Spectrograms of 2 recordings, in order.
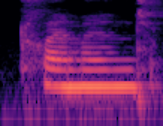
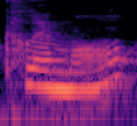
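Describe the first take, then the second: First: The name is pronounced the English way. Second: The name is pronounced the French-Belgian way. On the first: The speaker calls it wrong. "how you would pronounce that in English" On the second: The speaker calls it right. "I'm saying this in a Dutch way or in kind of a French Belgian way"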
